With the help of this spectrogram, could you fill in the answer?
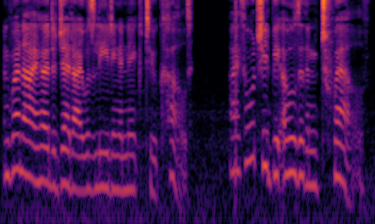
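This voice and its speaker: An actress playing a secret agent in a video game, speaking in a terse, dry, businesslike way. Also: female voice, mid-range voice, normal speed, darkish tone, lightly acted. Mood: dry, taunting.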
